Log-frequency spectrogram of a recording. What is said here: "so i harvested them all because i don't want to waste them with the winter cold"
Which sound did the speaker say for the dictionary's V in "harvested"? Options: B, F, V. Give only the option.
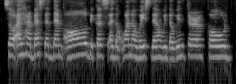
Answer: B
